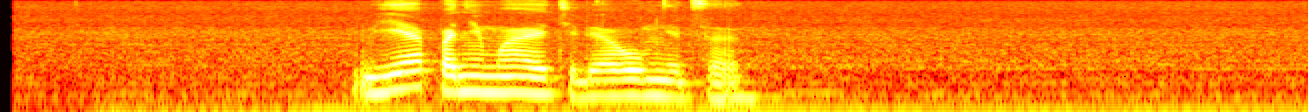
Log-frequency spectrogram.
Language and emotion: Russian, sad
